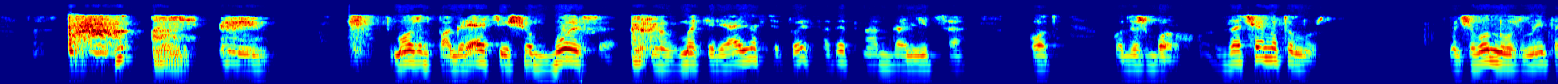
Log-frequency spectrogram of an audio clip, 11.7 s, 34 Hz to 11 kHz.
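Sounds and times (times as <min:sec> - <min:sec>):
loud harsh coughs with throat-clearing quality: 0:00.5 - 0:02.0, 0:04.6 - 0:05.2
speech: 0:00.8 - 0:01.1, 0:03.0 - 0:10.0, 0:10.9 - 0:11.6.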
